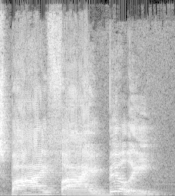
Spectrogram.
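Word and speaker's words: SPIFIBILLY: And that's pronounced Spy-Fi Billy, because when I started in this industry 20 years ago, I was a special finance manager, and that's what those initials represent, special finance.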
